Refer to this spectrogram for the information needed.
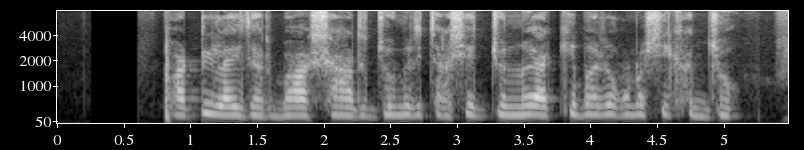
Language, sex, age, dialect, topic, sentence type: Bengali, male, 25-30, Northern/Varendri, agriculture, statement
